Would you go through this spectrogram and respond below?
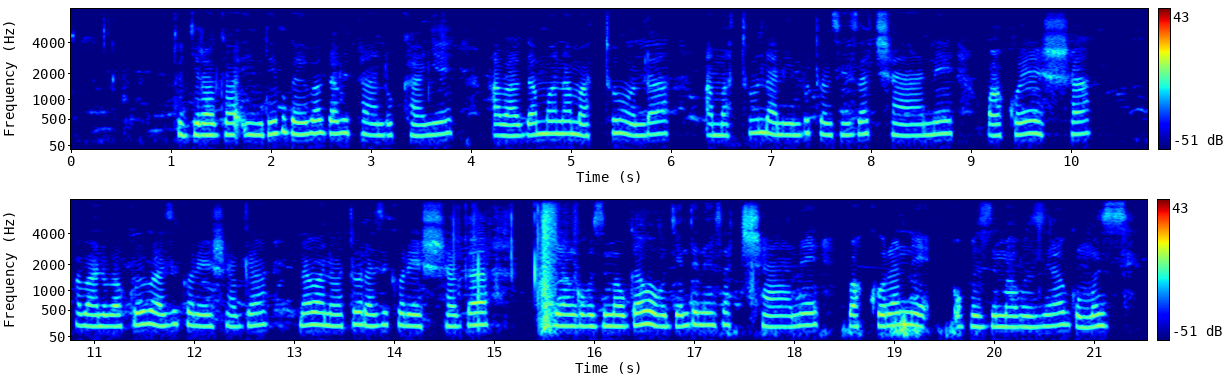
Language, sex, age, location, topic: Kinyarwanda, female, 25-35, Musanze, agriculture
